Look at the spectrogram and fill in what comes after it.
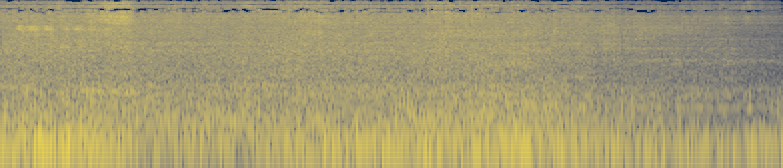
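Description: A train passing close by: a steady loud rush of wheel-on-rail noise that fades over the last couple of seconds as it draws away.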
